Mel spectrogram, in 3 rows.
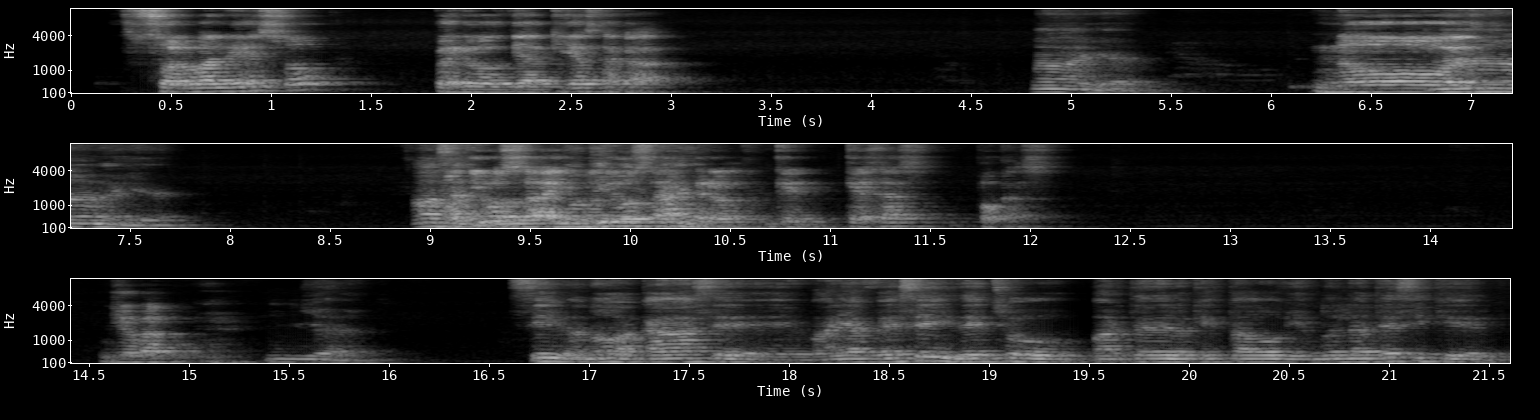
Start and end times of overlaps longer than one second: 9.1-10.4

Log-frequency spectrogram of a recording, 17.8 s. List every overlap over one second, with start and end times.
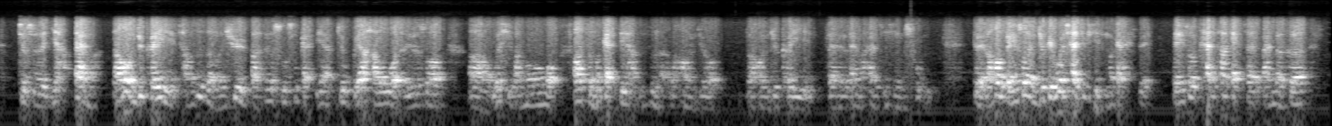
none

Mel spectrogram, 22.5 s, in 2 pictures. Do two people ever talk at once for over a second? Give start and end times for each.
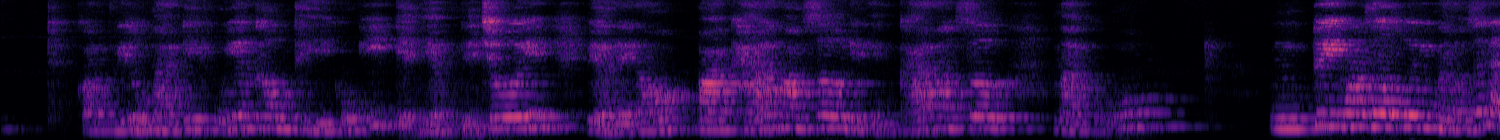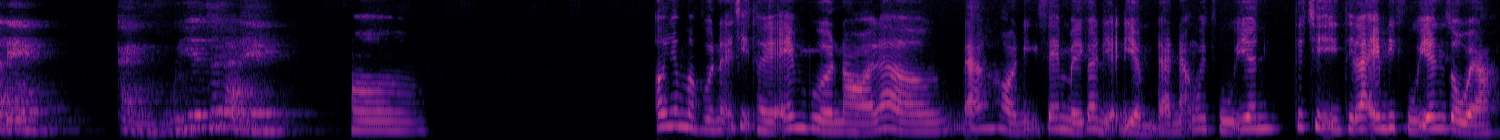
none

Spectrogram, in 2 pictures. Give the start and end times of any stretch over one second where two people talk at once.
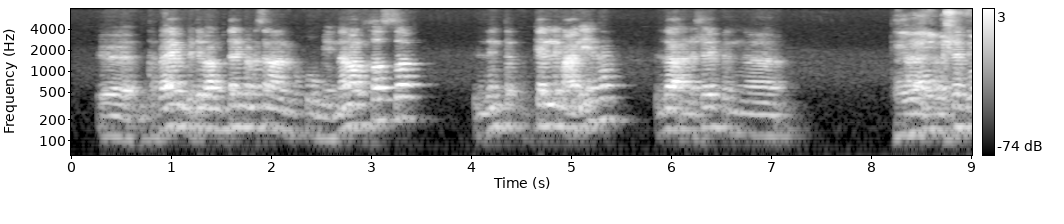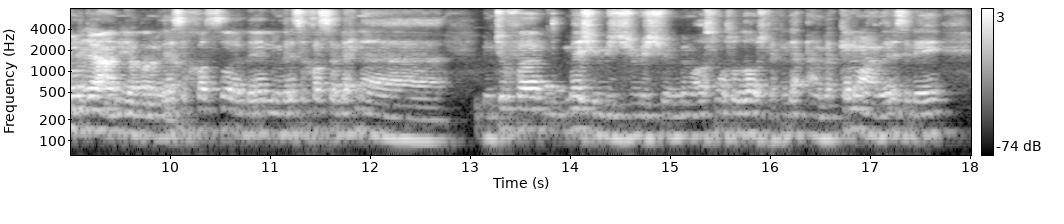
8.3-10.1

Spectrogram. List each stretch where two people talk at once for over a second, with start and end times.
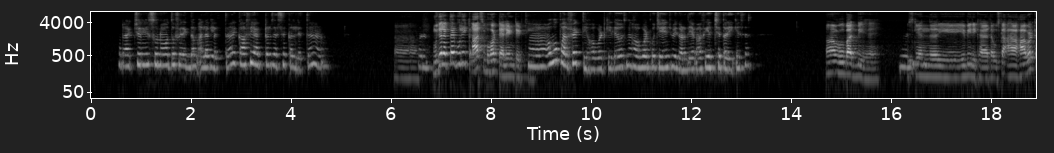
none

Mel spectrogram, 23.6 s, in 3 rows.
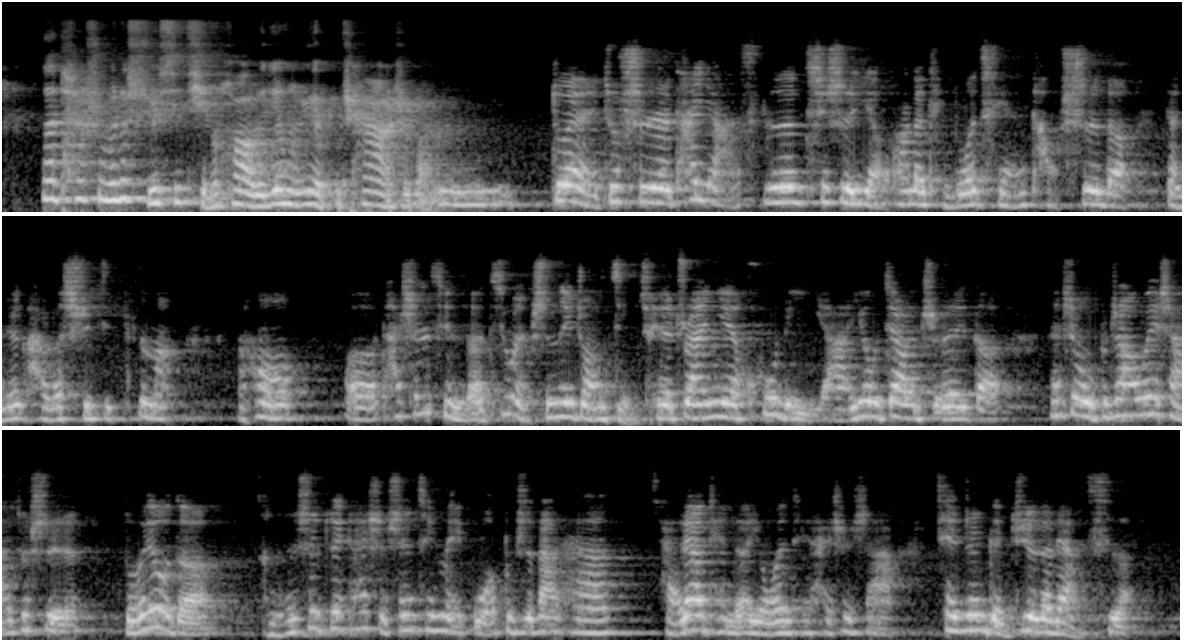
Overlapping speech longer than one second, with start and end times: none

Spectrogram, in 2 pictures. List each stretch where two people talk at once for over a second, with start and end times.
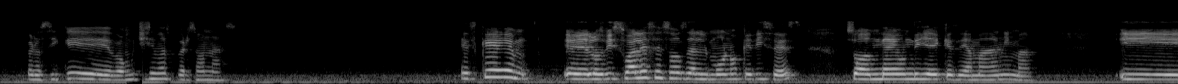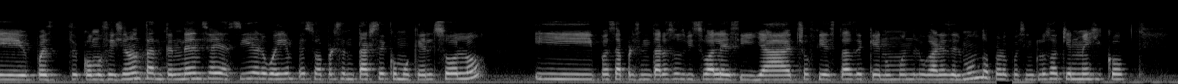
none

